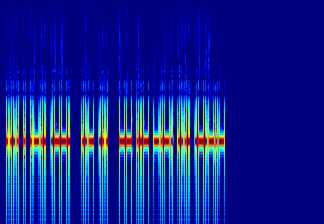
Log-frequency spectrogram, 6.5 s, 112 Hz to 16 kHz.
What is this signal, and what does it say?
Morse code, heard as a keyed tone, about 34 wpm, 700 Hz. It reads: HELP US MUCH.
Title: Sentences from Top 1500 Words 35wpm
